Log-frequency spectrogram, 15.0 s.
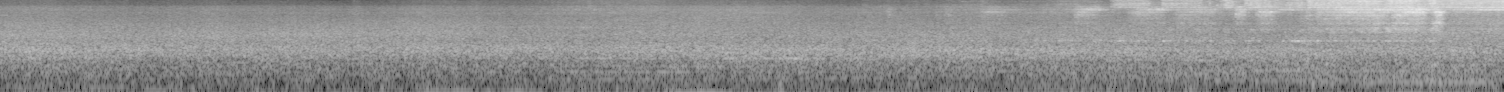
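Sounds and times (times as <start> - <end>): train wheel and rail noise: 0.0 - 15.0
high wheel squeal: 8.9 - 15.0.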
